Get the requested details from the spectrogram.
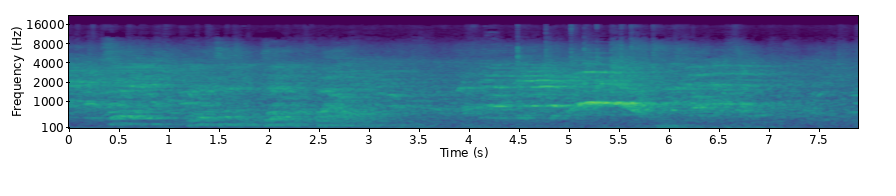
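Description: Young women on a team call out and chant together in a large echoing gym.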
